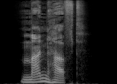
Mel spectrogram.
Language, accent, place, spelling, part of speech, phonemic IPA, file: German, Germany, Berlin, mannhaft, adjective, /ˈmanhaft/, De-mannhaft.ogg
- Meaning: 1. manly 2. brave, bold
